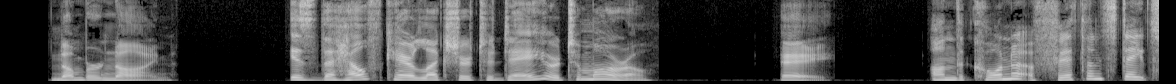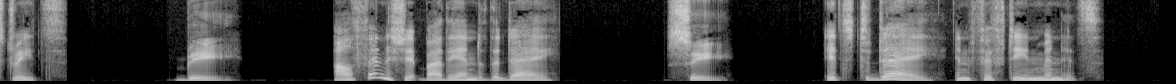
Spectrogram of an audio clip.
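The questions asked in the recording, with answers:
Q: Is the healthcare lecture today or tomorrow?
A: C: It's today, in 15 minutes.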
